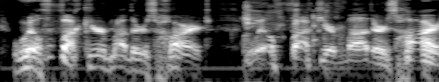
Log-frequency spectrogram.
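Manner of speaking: slow, drawn-out, yelled demon voice. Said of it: "yelling at him in the demon voice".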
